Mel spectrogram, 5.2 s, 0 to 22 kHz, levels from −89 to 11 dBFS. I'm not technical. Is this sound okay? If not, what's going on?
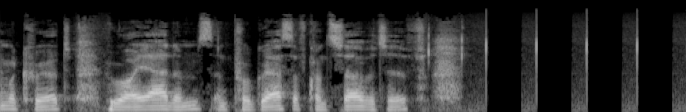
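No. From about 3.64 s to the end, the speech turns into a stutter with silent gaps: a short 109 ms scrap repeats four times, each followed by about 270 ms of dead silence. The player likely stalled and kept replaying its last fragment.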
